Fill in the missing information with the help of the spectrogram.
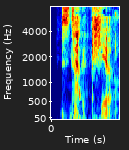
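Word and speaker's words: pistacchio: Pistachio. Yeah, that's the one. That CH is pronounced like a K in Italy.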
